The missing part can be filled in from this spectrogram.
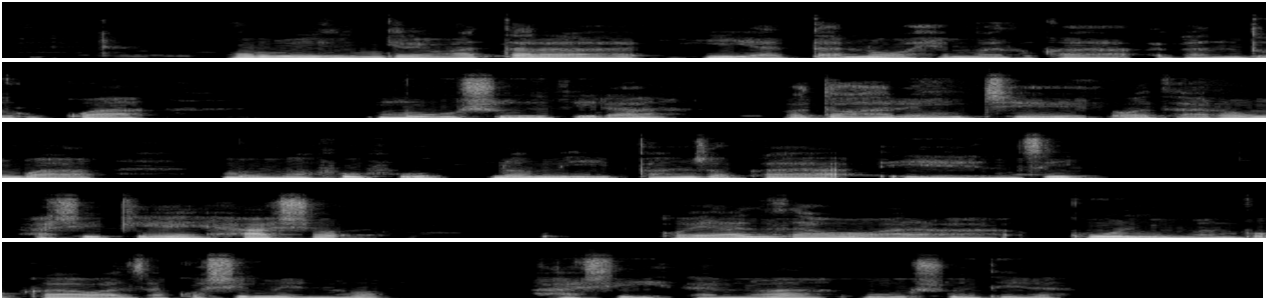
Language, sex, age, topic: Oshiwambo, female, 25-35, agriculture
